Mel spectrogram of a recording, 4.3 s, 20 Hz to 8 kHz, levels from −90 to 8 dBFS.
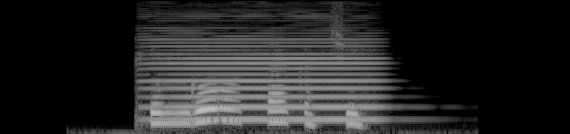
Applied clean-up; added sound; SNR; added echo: none; Bowed string instrument; 0 dB; none.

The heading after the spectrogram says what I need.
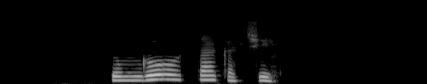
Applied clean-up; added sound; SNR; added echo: neural mask model Resemble Enhance denoiser.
